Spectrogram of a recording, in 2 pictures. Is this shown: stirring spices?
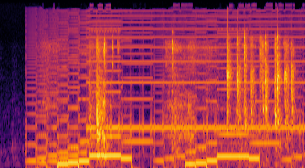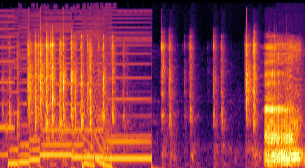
no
